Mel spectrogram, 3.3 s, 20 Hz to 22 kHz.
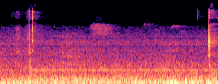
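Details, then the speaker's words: Fantech dryer booster fan that stopped after 6 years: two sharp pressure-switch clicks as the exhaust sensing hose is pulled and reinserted, but the fan motor never starts. The owner is unsure whether the switch or the whole unit is bad. "So, uh, my pressure switch has engaged, but, uh, it's not starting the motor. So, just so you get an idea, so if I pull this hose out, you'll hear a click."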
